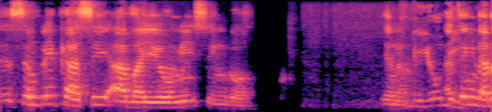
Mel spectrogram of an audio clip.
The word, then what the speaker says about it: Senghor: did not that's okay it's simply kasi abbayomi singho you know i think that uh african names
